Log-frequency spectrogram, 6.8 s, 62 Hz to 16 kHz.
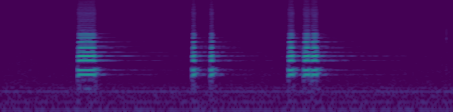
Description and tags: Honking the car horn of an Alfa Romeo MiTo on a parking lot in a forest in January 19.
